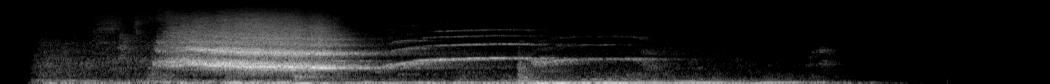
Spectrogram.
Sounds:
Car, Motor vehicle (road), Vehicle

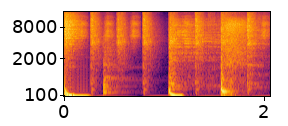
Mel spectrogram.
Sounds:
Drum kit, Percussion, Musical instrument, Music

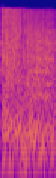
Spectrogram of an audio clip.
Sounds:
Explosion

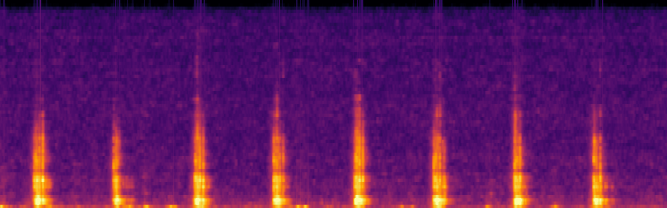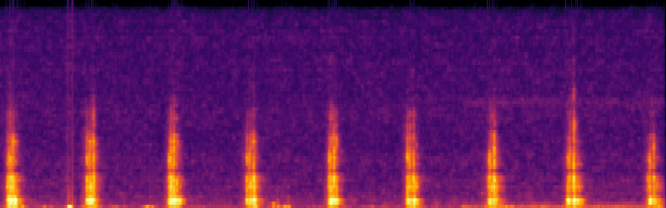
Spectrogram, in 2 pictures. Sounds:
Tick-tock, Clock, Mechanisms

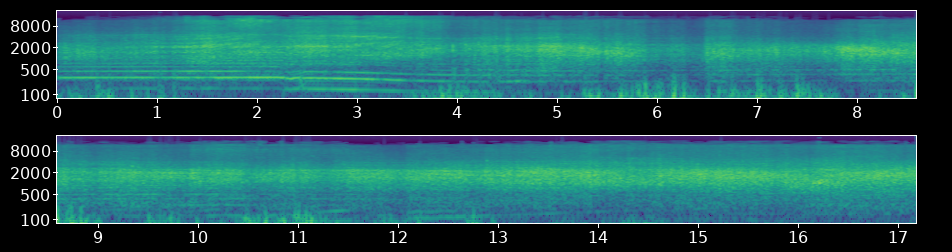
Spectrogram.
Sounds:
Vehicle, Motor vehicle (road), Traffic noise

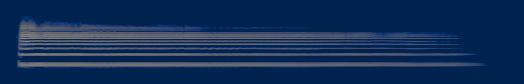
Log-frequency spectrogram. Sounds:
Brass instrument, Musical instrument, Trumpet, Music

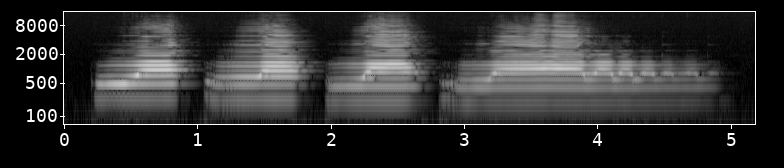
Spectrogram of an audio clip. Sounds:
Music, Brass instrument, Musical instrument

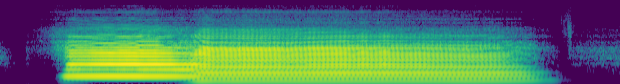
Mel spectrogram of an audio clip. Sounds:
Wind instrument, Music, Musical instrument

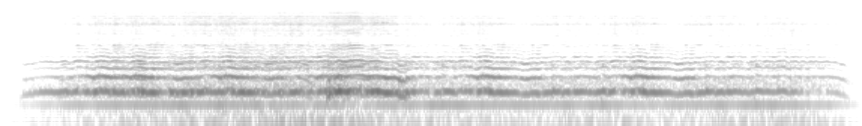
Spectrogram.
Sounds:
Animal, Insect, Wild animals, Buzz

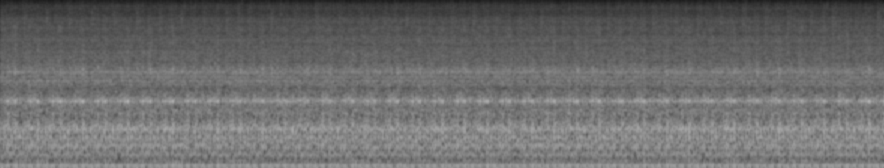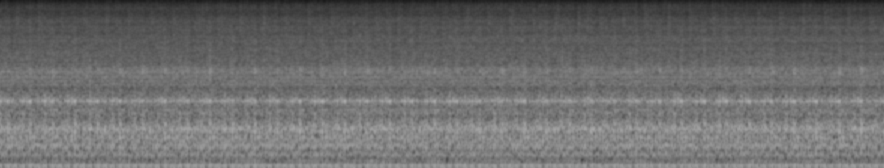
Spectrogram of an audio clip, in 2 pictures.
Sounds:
Bus, Vehicle, Motor vehicle (road)

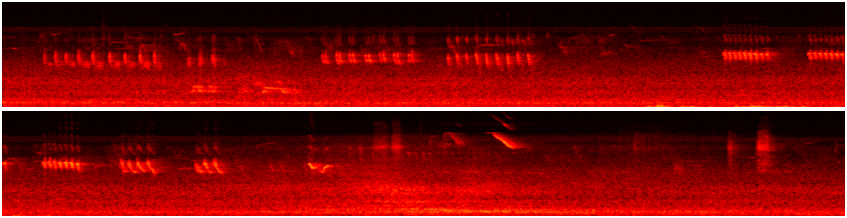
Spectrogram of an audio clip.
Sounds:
Wild animals, Animal, Bird, Vehicle, roadway noise, Motor vehicle (road)

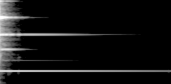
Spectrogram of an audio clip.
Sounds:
xylophone, Musical instrument, Music, Mallet percussion, Percussion

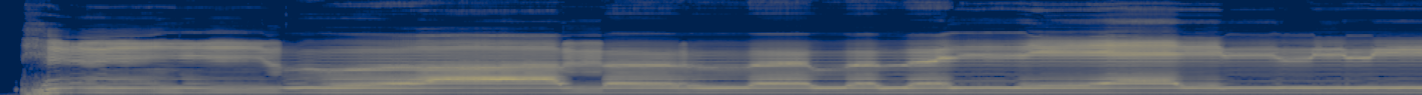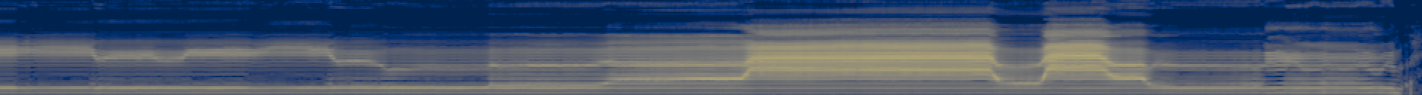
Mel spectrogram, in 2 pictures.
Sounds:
Singing, Human voice

